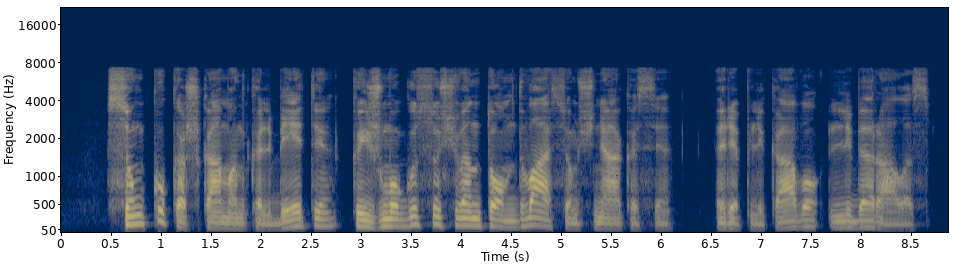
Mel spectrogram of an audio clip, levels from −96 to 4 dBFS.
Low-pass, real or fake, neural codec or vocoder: 7.2 kHz; real; none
